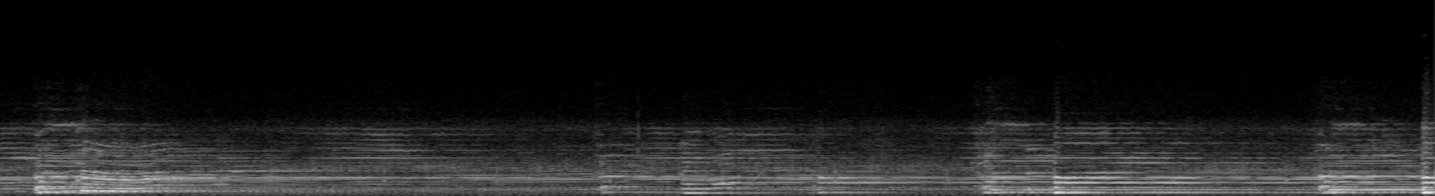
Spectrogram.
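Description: Sarod playing slow, sparse phrases in Raag Yaman Kalyan without tabla: single plucked strokes a second or more apart, each note ringing on and sliding up or down in pitch.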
